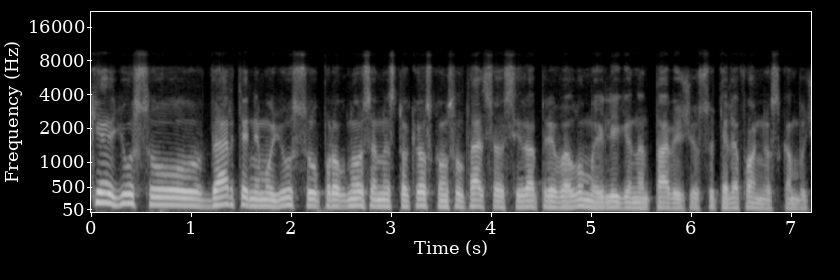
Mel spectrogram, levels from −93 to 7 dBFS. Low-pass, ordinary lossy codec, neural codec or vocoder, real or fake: 7.2 kHz; Opus, 16 kbps; none; real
